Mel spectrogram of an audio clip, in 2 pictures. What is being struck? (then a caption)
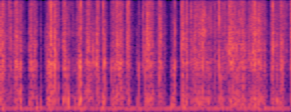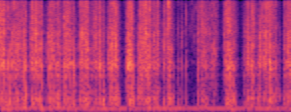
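Foam sponge. Long orange acrylic nails squeeze, tap and scratch a hand-sized, star-shaped green porous foam sponge. The result is a dense, continuous stream of crisp, bright scratches and quick dry taps with a crackly texture, over a steady low hum.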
